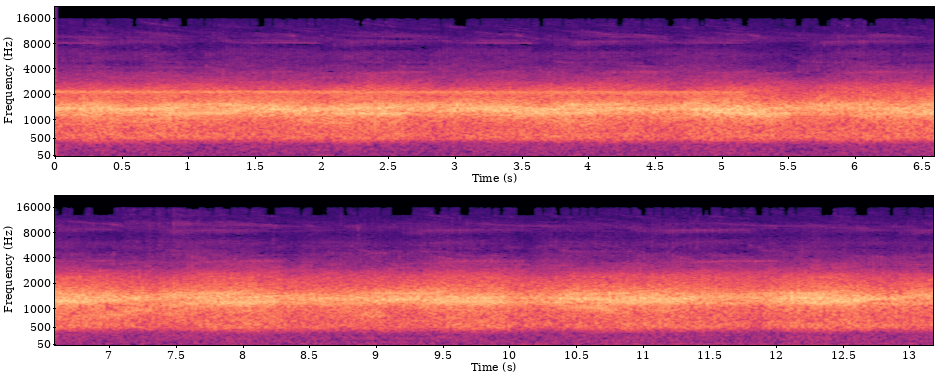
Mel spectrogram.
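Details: Frogs and toads calling at night in natural amphibian habitat in Mexico: a dense, continuous croaking chorus with gentle swells in loudness, plus a thin steady tone in the first five seconds.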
